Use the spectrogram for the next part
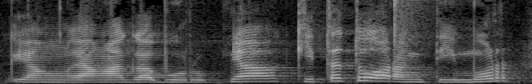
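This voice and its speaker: A young woman, speaking slowly and hesitantly as an interview guest, laughing often. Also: medium pitch, a little hiss or hum. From Papua. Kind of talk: casual interview chat.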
